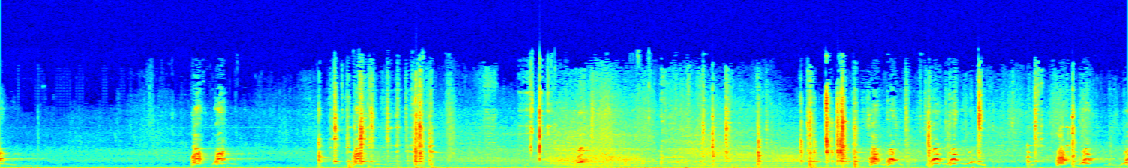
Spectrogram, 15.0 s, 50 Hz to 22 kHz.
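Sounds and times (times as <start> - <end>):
dog barking: 0.0 - 0.2, 2.5 - 3.2, 7.7 - 7.9, 11.6 - 13.1, 14.1 - 15.0
metal clinking: 4.1 - 15.0.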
